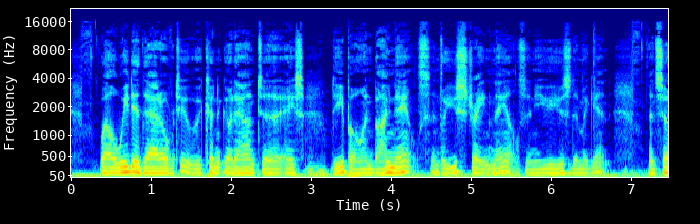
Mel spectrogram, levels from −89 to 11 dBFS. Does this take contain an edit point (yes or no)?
yes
